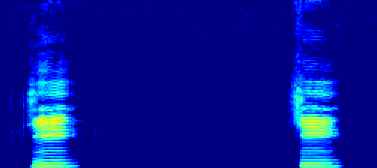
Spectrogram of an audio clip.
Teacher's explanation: the number one in Chinese is he with the first tone the flat tone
